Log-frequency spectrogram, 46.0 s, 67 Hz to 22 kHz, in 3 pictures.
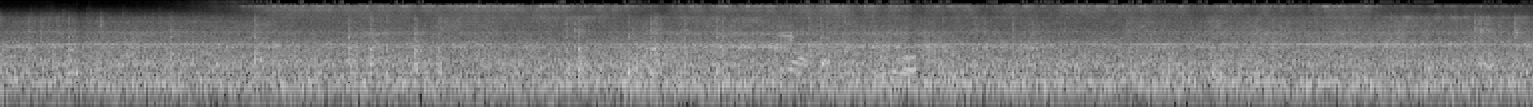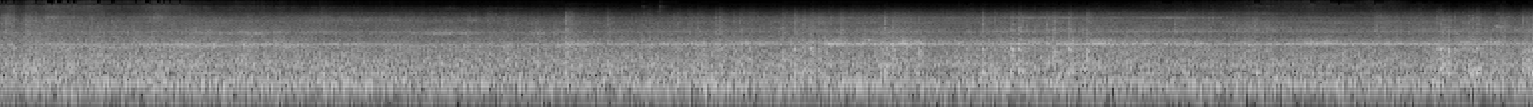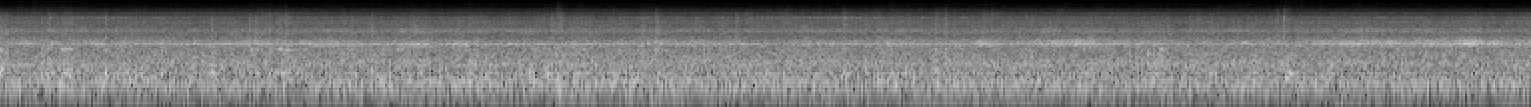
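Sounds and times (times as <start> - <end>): train wheels rumbling on rails: 0.0 - 45.9
high whine: 1.8 - 20.8, 26.5 - 30.5.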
